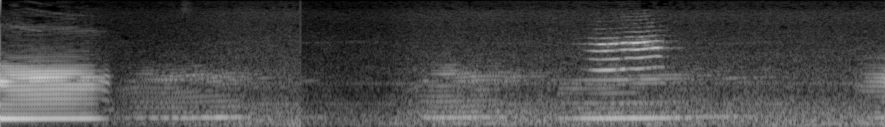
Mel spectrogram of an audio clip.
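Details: Banded bullfrog (ễnh ương) filmed close-up, giving a few sustained, humming, harmonic-rich notes. One rising, pulsed call from another frog cuts in midway.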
